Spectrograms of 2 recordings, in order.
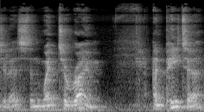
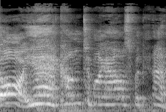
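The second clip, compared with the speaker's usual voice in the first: very high, delighted, eager, joyful exclamation; 7 dB louder than usual. Retelling Zacchaeus accepting Jesus's invitation: imitating a joyful reply. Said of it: "hurries down the tree joyfully and says".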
